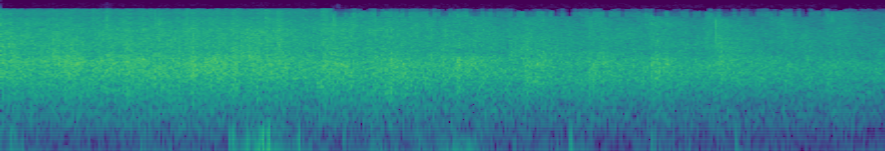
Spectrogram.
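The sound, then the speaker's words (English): Steady, dense applause from a large audience welcoming a speaker at the start of a talk, loud and sustained for several seconds with many overlapping claps and no voices. “So, a huge round of applause to Mark, and we're starting the talk.”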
